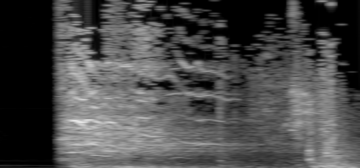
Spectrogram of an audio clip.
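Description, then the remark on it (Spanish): In the film Crimson Peak, after a moment of silence, a door slams shut with a sudden loud bang, followed by a sustained rattling rumble and a second heavy thud near the end. No voices are heard. “Eddie cierra. Escucha a través de la puerta.”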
